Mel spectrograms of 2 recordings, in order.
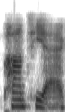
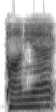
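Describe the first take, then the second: First: The T in the middle is pronounced. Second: The T in the middle is dropped. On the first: "it's actually Pontiac" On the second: "we don't pronounce the T"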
